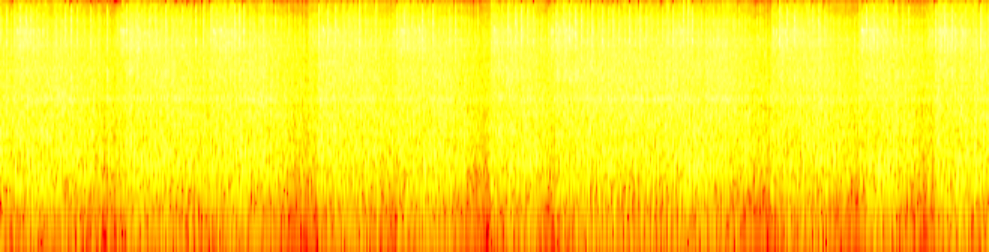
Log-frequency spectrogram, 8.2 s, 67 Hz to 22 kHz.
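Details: Rebuilt Kawasaki GPZ500S twin in a frame, about 130 psi compression, first start after spark restored and float bowl filled: bright, busy running with a slight rhythmic pulse, firing on both cylinders and holding idle.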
